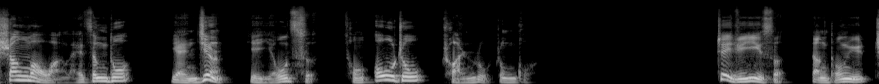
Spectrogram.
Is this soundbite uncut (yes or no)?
no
